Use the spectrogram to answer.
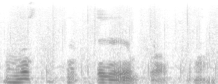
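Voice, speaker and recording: Creaky-voiced man commenting on gameplay. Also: on the low side, moderate pace, dark tone, muffled recording.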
